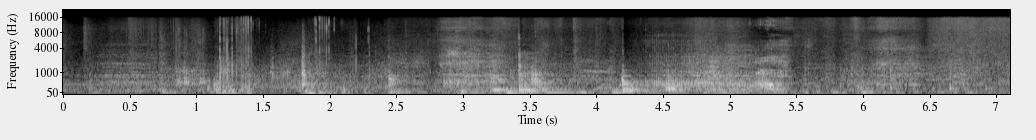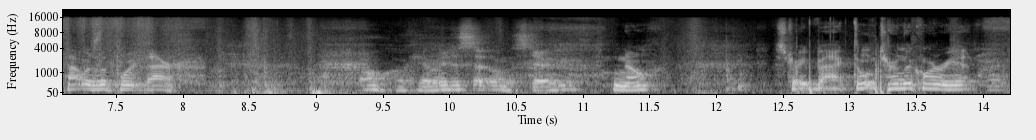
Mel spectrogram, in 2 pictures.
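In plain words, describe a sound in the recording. Wooden furniture bumps and knocks against a staircase.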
